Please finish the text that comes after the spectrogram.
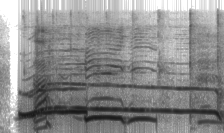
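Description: A single voice lets out a long, loud, wavering scream with pitch swoops, punctuated by a few sharp clicks like finger snaps, as a welcome for a comedian on a show without a radio studio; no real crowd applause.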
